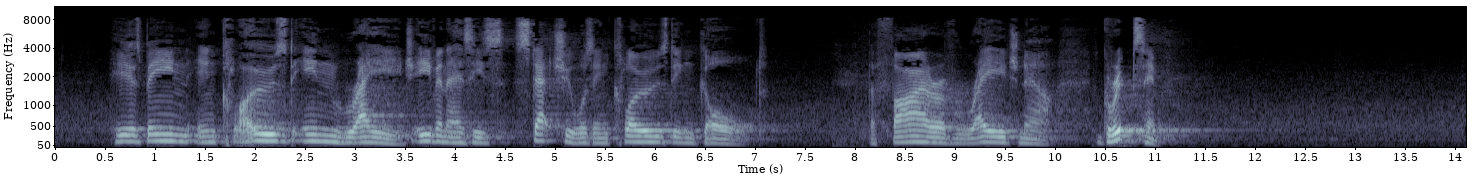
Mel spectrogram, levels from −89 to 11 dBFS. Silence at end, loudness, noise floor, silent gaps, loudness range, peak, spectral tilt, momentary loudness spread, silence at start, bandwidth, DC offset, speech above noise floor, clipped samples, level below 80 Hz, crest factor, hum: 2.65 s; -24 LUFS; -56 dBFS; none; 4 LU; -2 dBFS; -6 dB/octave; 18 LU; 0.6 s; 8.8 kHz; under 0.1%; 32 dB; under 0.1%; -64 dBFS; 24 dB; none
